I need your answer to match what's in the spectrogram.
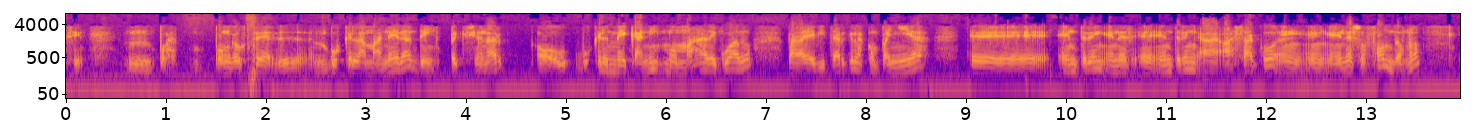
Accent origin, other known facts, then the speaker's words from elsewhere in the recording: Spain; como españoles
